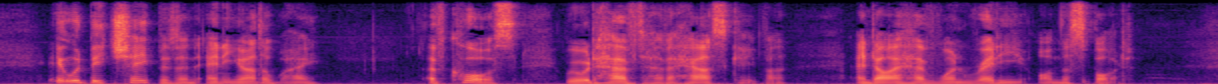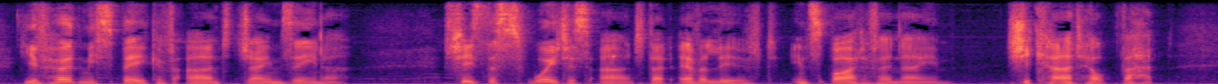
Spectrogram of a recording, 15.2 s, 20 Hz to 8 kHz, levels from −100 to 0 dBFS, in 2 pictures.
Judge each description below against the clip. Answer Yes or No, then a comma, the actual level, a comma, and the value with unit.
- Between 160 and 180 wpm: No, average, 190 wpm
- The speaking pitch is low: Yes, low, 115 Hz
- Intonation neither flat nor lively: No, wide, 6.4 semitones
